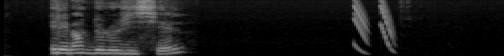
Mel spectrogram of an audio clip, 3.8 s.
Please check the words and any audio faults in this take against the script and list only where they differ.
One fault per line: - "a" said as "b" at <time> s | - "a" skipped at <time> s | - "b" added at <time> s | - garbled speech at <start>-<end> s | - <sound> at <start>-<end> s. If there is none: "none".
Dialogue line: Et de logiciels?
- "les marques" added at 0.4 s
- chirp at 2.6-3.0 s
